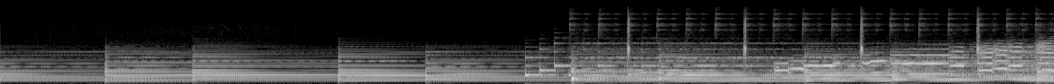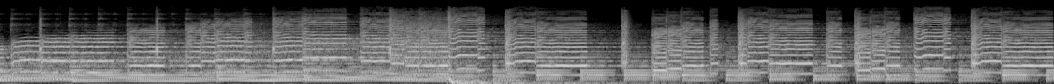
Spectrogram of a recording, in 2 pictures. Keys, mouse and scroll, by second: 0.1 s, 0.7 click, 1.4-1.8 typing, 2.9 click, 6.1 Return, 7.2 click, 7.8 space, 9.2-9.6 typing, 10.1 click, 11.2 space, 14.3-21.0 drag.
